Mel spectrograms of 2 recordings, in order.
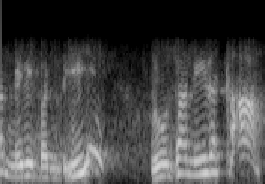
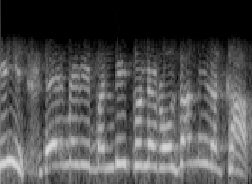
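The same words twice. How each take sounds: First: Said in the usual way. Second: God questioning his servant. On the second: Acted. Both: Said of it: "اللہ کہے گا،".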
